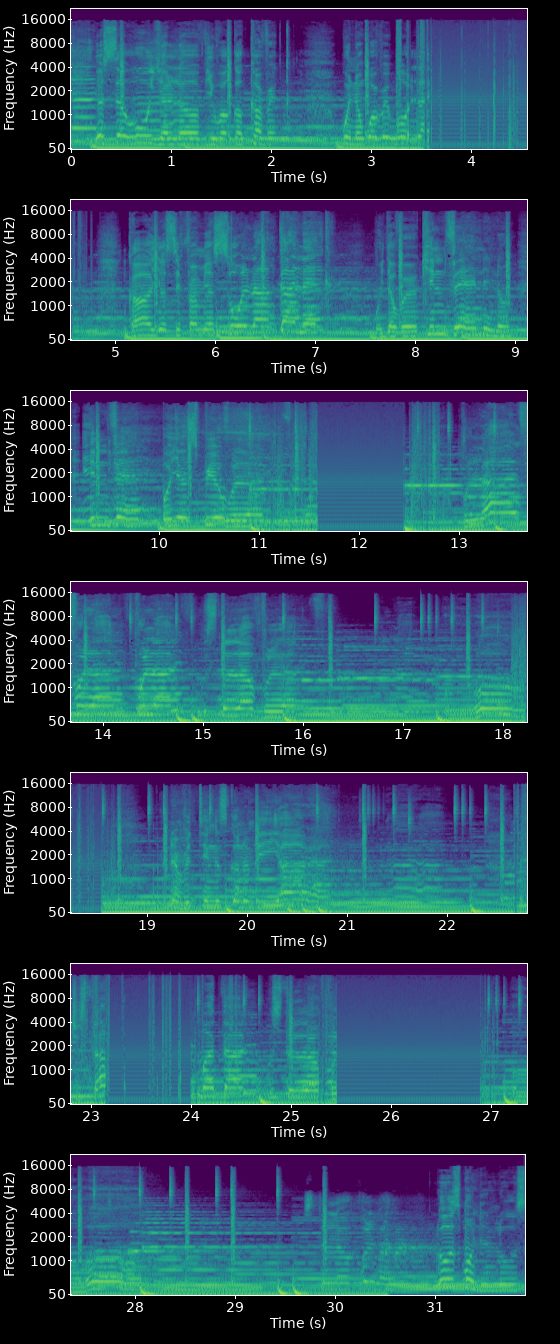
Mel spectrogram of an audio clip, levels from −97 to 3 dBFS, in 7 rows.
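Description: Intermittent contact breaks the signal five times: 3.26–4.86 s (open about 1.04 s), 11.12–12.92 s (0.87 s), 18.09–18.69 s (0.32 s), 22.68–24.48 s (0.86 s) and 25.28–27.08 s (1.44 s). Each time a loose connection opens, the sound drops out with crackle on either side, leaving faint hiss. The waveform collapses to a near-flat line between spiky edges. The spectrogram shows thin broadband vertical streaks bracketing a dark gap.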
